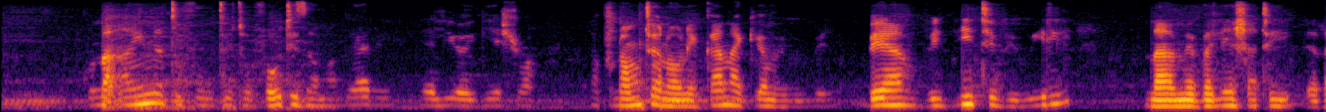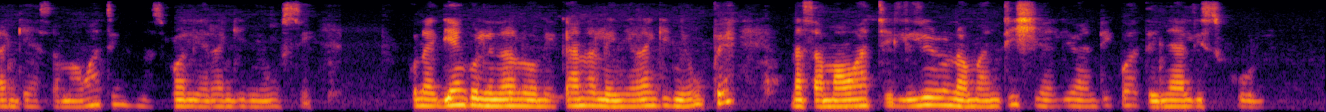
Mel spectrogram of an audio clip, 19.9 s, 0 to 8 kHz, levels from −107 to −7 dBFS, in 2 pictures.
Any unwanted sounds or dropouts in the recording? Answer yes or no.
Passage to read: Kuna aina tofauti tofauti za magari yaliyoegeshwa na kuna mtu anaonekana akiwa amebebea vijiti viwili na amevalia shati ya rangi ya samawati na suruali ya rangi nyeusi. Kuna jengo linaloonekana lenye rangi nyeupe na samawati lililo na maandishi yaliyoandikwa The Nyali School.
no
